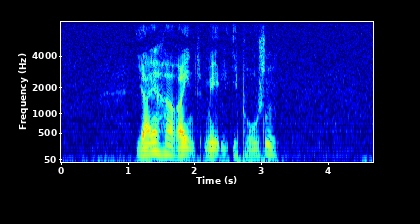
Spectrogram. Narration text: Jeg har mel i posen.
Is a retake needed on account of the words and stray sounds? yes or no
yes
